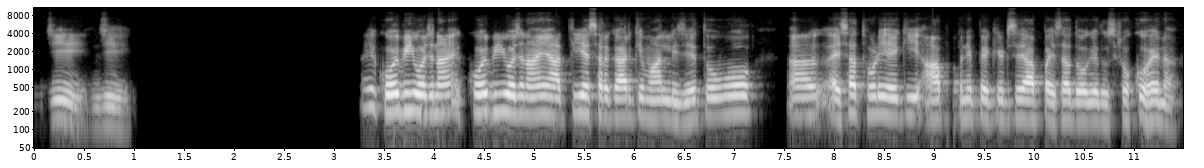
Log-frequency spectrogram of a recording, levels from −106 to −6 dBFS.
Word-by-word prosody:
जी, 140 -8 -5
जी। 115 -3 -9 2.3
अरे! 240 0 -6
कोई 200 -2 +5
भी 205 0 +2
योजनाएँ 190 -1 +3
कोई 195 +1 +4
भी 200 0 -5
योजनाएँ 185 -2 +3
आती 175 +2 0
है 185 - +5
सरकार 170 -2 +2
की 170 - -3
मान 155 -1 -1
लीजिए 145 0 -2
तो 170 - 0
वो 180 +2 -1 0.5
अ, - - -3 0.4
ऐसा 170 +5 +3
थोड़ी 180 0 0
है 170 -1 +2
कि 175 +1 -4 0.2
आप 155 0 -2
अपने 160 +1 -5
पैकेट 155 -1 -3
से 160 +2 -2
आप 150 0 +3
पैसा 150 0 0
दोगे 145 0 0
दूसरों 140 -1 -6
को - - +2
है 150 0 +2
ना? - - -5
170 Hz, 170 wpm, -23 LUFS, 150-185 Hz, 2.3 s, कोई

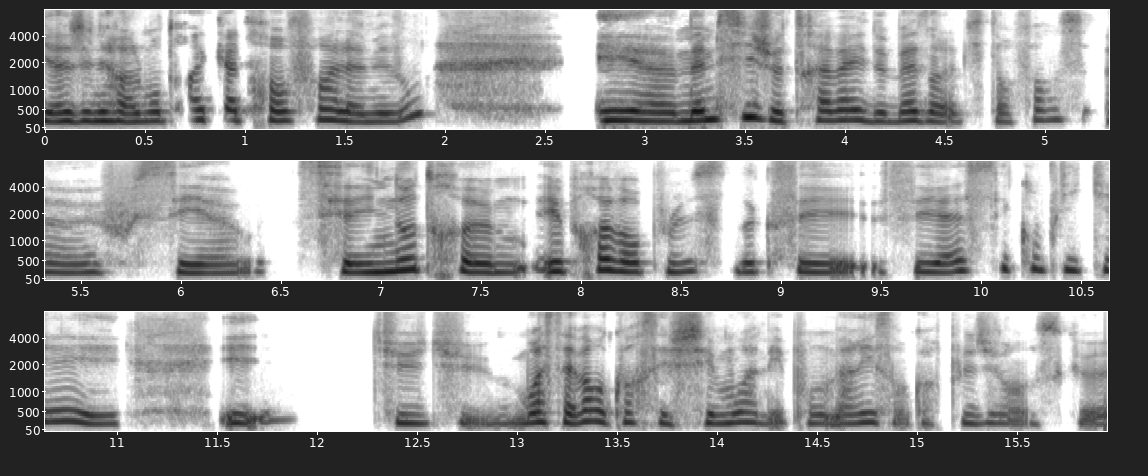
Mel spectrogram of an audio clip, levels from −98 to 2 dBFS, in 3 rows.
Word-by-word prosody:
il - - +6
y - - +5
a 215 - +5
généralement 220 0 +3
3-4 255 0 -3
enfants 230 +3 0
à 250 - +4
la 210 -3 +1
maison 210 - -3 0.9
et 235 0 +7
heu, 215 -1 +2
même 230 +4 +7
si 315 +1 +5
je 245 - +2
travaille 240 +3 0
de 215 - -2
base 225 +2 +1
dans 215 - 0
la - - -7
petite - - -21
enfance, 250 - -11
heu, 210 0 -4
f - - -18
c'est, 200 -2 -1
heu, 200 +1 -7 0.2
c'est 220 -2 +1
une 220 +3 +6
autre, 275 -2 +2
hem, 210 +3 +1
épreuve 240 +3 +4
en 225 - +4
plus. 230 +1 -7
Donc 220 0 -3
c'est 220 +10 -2
c'est 220 0 -3
assez 255 +7 -4
compliqué 265 -6 -2
et 205 - -13 0.5
et 225 - -1 0.5
tu 215 -3 -3
tu 215 - -11
moi 220 +4 +1
ça 230 -1 +2
va 265 - +3
encore, 245 -2 -2
c'est 215 - -4
chez 220 - -2
moi, 235 +2 -1
mais - - -9
pour 210 - -9
mon 200 - -6
mari, 215 +5 -2
c'est - - -14
encore 215 -7 -16
plus 215 - -8
dur 220 -1 -9
hein, - - -12
parce 200 - -13
que - - -9
225 Hz, 220 wpm, -21 LUFS, 215-245 Hz, 0.9 s, et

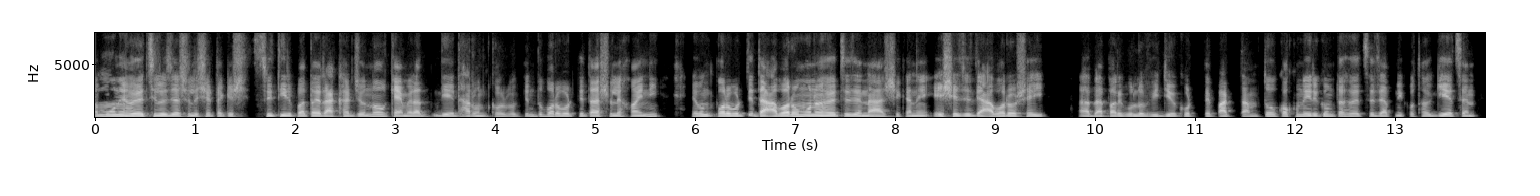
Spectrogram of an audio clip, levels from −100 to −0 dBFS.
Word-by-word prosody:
মনে 160 -1 +4
হয়েছিল 140 -1 +4
যে, 130 - +4
আসলে 135 0 -2
সেটাকে 125 0 -4
স - - -5 0.2
স্মৃতির 145 0 +1
পাতায় 130 -1 +1
রাখার 115 +3 0
জন্য, 140 +7 -1 0.2
ক্যামেরা 115 -2 +3 0.2
দিয়ে 125 -1 +2
ধারণ 115 0 -2
করব। 95 -1 -5
কিন্তু 165 +6 -6
পরবর্তীতে 150 -3 -1
আসলে 140 0 -2
হয়নি 140 +6 0 0.4
এবং 160 +1 +1
পরবর্তীতে 150 -1 +3
আবারো 140 +7 +6
মনে 150 -1 +4
হয়েছে 135 -1 +3
যে, 125 - +3
"না, 110 - +4 0.2
সেখানে 120 0 -3 0.2
এসে 140 +3 +2
যদি 130 -1 0
আবারো 120 +4 +2
সেই 125 -1 +1 0.4
আ - - -2
ব্যাপারগুলো 115 +1 -1
ভিডিও 110 +1 0
করতে 120 - -5
পারতাম।" 95 -1 0
তো - - -2
কখনো 160 +2 -3
এরকমটা 155 -1 -2
হয়েছে 150 -3 -4
যে, - - -3
আপনি 130 - -8
কোথাও 130 - -7
গিয়েছেন, 125 -1 +1
130 Hz, 185 wpm, -26 LUFS, 120-145 Hz, 0.4 s, আবারো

